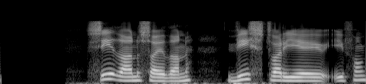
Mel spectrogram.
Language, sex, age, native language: Icelandic, male, 13, Icelandic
